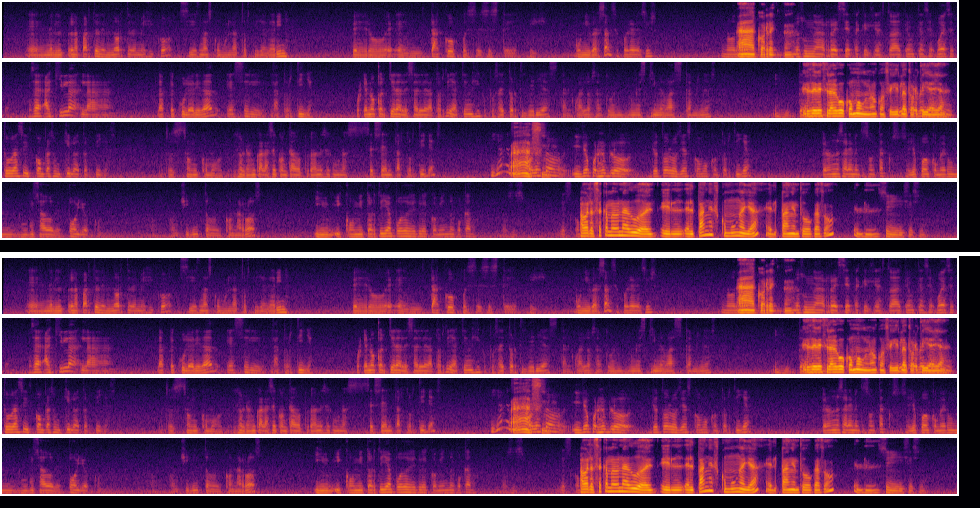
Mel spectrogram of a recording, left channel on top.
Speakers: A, in the centre; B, on the left.
A: En el- en la parte del norte de México sí es más común la tortilla de harina, pero el taco pues es este pues, universal, se podría decir. No, no
B: Ah,
A: es un,
B: correcto.
A: no es una receta que dijeras, "Ah, tengo que hacer, voy a hacer. ta-". O sea, aquí la, la, la peculiaridad es el, la tortilla, porque no cualquiera le sale la tortilla. Aquí en México pues hay tortillerías tal cual, o sea, tú en una esquina vas, caminas y te
B: Es,
A: venden,
B: debe ser algo común, ¿no? Conseguir
A: sí,
B: la tortilla
A: te venden,
B: ya.
A: tú vas y compras un kilo de tortillas. Entonces son como, híjole, nunca las he contado, pero han de ser como unas 60 tortillas. Y ya, eso
B: Ah,
A: es con
B: su.
A: eso. Y yo, por ejemplo, yo todos los días como con tortilla, pero no necesariamente son tacos. O sea, yo puedo comer un, un guisado de pollo con, con, con chilito y con arroz, y, y con mi tortilla puedo irle comiendo el bocado. Entonces, es como...
B: Ahora, sácame una duda. ¿El, el- el pan es común allá? ¿El pan en todo caso? El-
A: Sí, sí, sí.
